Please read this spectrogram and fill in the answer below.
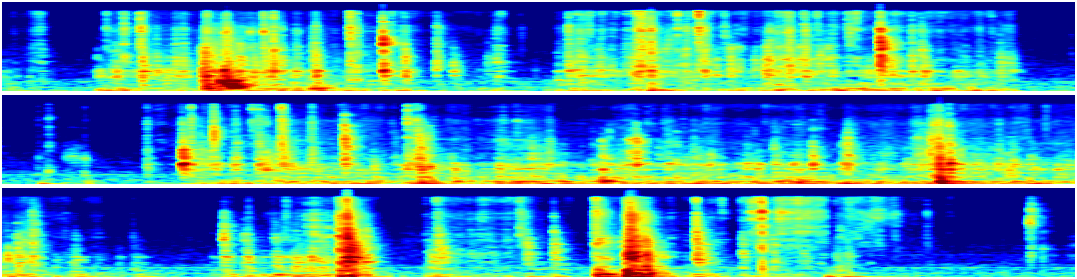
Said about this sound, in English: I'm just going to line this up and run it through my Big Shot.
